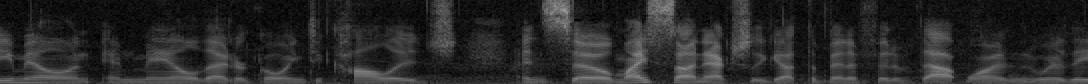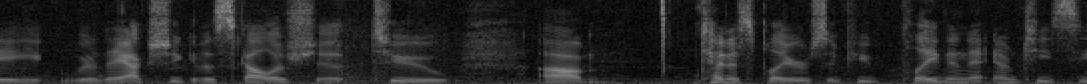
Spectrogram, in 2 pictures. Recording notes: It’s a special AUDIO-ONLY edition of GSMKY! This was our first-ever remote podcast, recorded on January 27, 2024 at the Kentucky Tennis Weekend Community Development Workshop at the Hyatt Regency in Louisville, KY. We recorded a lot of great interviews with CTA representatives and some USTA staff.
